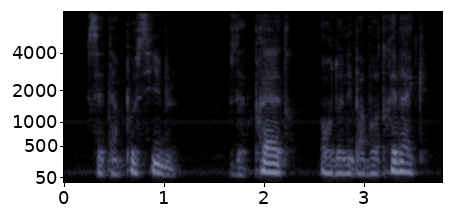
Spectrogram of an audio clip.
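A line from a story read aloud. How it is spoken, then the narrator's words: Faint stammering voice. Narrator (French): balbutia-t-elle d'une voix éteinte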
